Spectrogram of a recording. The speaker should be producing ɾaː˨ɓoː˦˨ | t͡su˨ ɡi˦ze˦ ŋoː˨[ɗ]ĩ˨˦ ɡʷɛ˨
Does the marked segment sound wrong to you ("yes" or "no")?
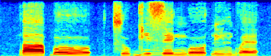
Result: no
